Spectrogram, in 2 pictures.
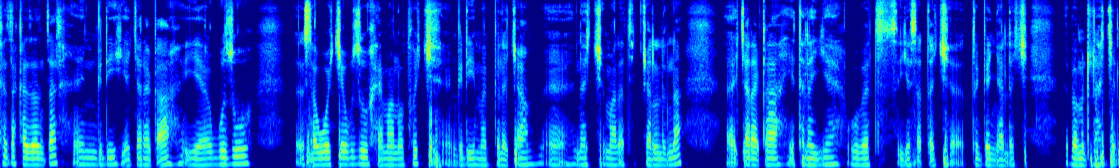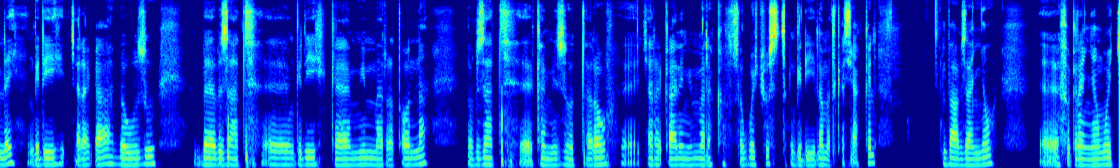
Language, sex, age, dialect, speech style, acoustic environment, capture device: Amharic, male, 25-34, Ethiopia - Addis Ababa, happy, nature, mobile / Linux / Chrome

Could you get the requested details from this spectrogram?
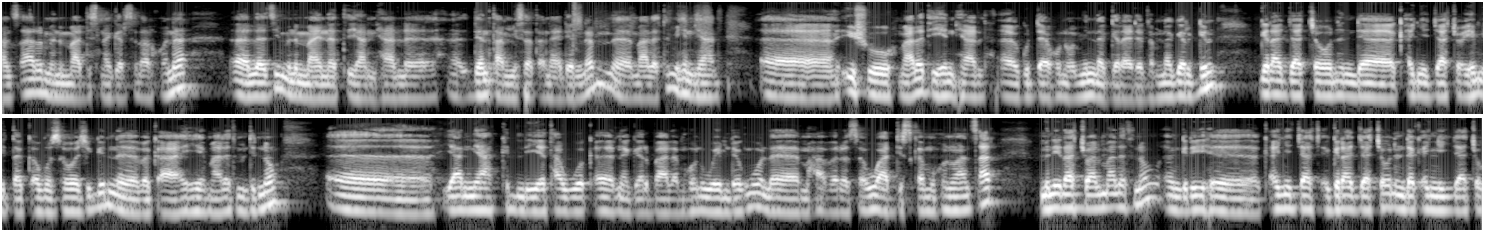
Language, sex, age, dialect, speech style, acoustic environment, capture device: Amharic, male, 35-44, Ethiopia - Gojjam, happy, nature, mobile / Linux / Chrome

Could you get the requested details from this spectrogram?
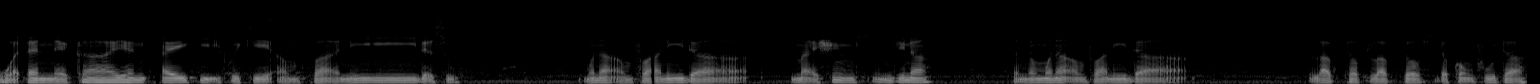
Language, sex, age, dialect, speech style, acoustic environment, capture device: Hausa, male, 25-34, Nigeria - Nigerian Standard, happy; focused, silence, mobile / Linux / Chrome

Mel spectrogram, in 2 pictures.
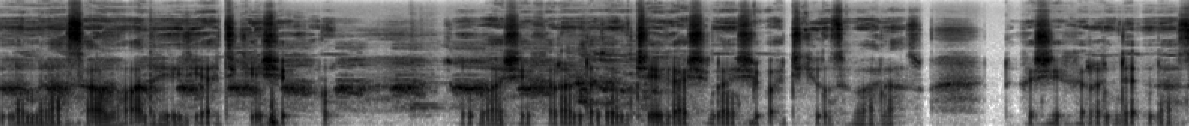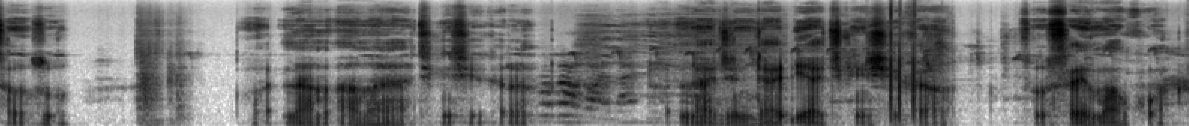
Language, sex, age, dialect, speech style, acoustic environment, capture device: Hausa, male, 25-34, Nigeria - Kano, happy; excited, people talking; construction, mobile / Linux / Chrome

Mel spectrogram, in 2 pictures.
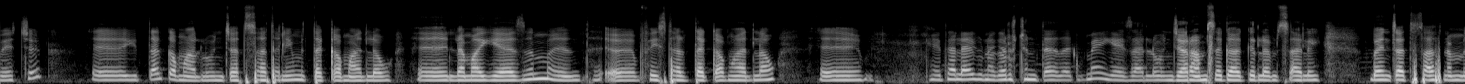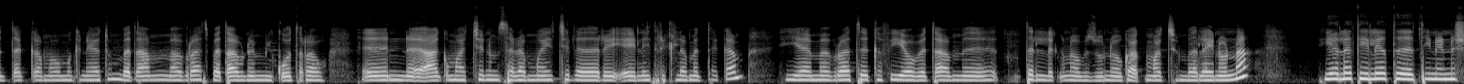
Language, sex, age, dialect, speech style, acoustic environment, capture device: Amharic, male, 35-44, Ethiopia - Addis Ababa, happy, silence, mobile / Linux / Chrome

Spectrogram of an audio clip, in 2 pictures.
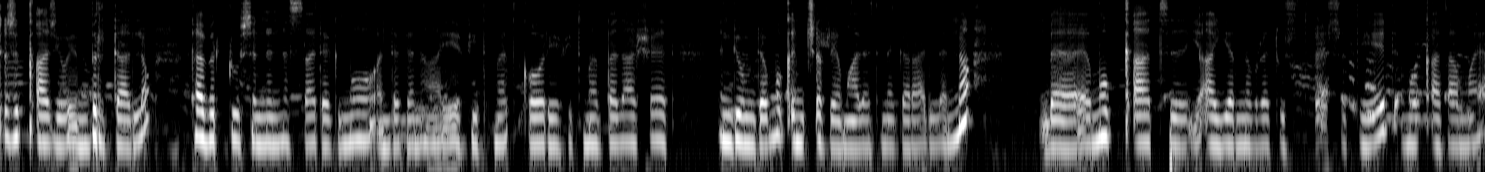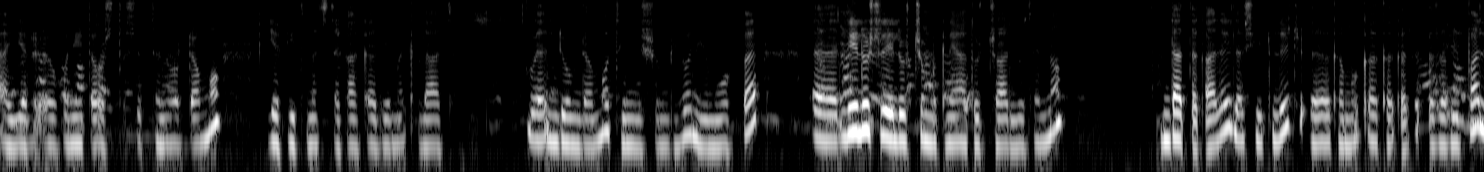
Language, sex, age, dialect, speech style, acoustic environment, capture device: Amharic, female, 25-34, Ethiopia - Addis Ababa, happy, people talking, mobile / Linux / Chrome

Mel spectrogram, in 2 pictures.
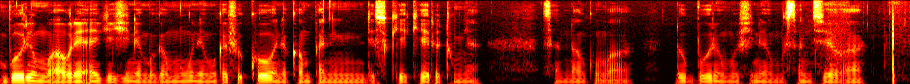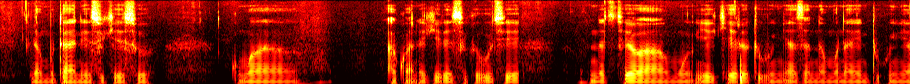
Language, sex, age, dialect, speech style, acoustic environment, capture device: Hausa, male, 25-34, Nigeria - Nigerian Standard, happy; anxious, nature; silence, mobile / macOS / Safari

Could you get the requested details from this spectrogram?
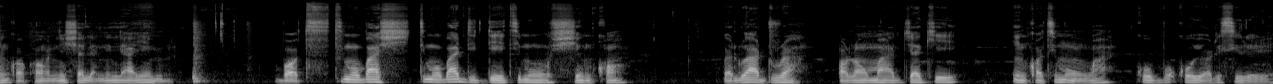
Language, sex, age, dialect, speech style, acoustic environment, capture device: Yoruba, male, 35-44, Nigeria - Ibadan, relaxed, nature, mobile / Linux / Chrome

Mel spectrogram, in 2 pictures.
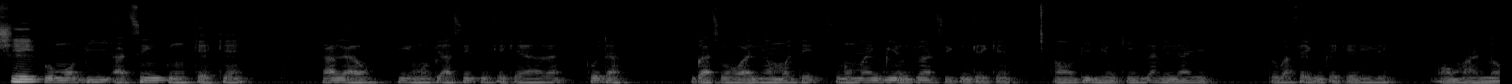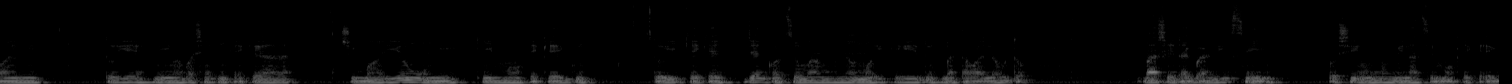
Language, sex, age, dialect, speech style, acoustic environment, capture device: Yoruba, male, 25-34, Nigeria - Nigerian Standard, relaxed, silence, desktop / Windows / Chrome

